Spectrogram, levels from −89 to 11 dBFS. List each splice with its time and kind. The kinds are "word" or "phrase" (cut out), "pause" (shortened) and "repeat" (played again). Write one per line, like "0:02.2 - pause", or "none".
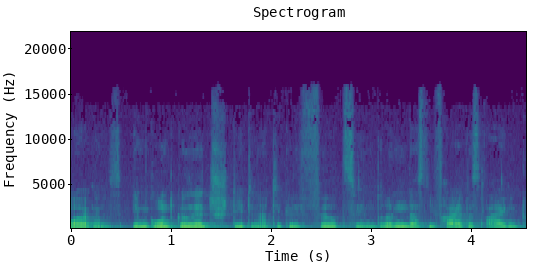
none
